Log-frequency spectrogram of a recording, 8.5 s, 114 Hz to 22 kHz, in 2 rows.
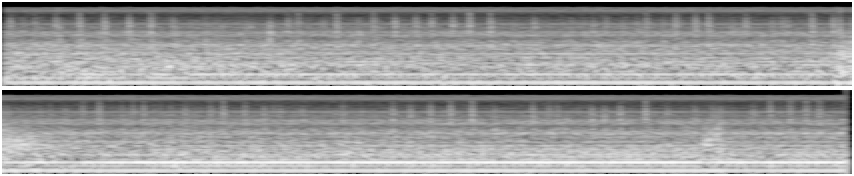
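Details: Xbox 360 Slim Philips DVD drive in standby: steady low two-tone motor hum, lower than before, with a faint rough grinding edge throughout; drive motor sounds worn.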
